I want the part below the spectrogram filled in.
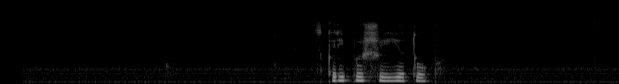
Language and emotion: Russian, neutral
